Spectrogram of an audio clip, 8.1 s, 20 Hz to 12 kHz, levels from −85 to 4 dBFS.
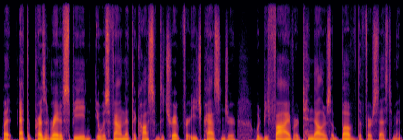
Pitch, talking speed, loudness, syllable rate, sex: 95 Hz, 215 wpm, -24 LUFS, 5.2 syllables/s, male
